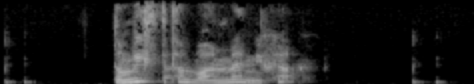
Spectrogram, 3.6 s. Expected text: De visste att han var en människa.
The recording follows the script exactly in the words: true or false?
true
